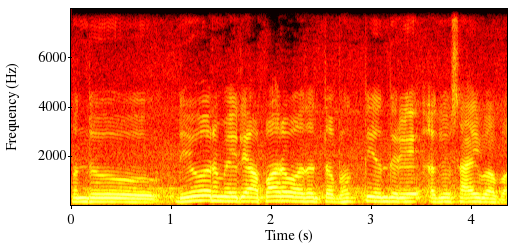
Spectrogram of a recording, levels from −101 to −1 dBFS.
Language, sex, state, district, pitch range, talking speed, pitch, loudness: Kannada, male, Karnataka, Dharwad, 155-175 Hz, 110 wpm, 155 Hz, -15 LUFS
